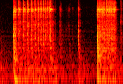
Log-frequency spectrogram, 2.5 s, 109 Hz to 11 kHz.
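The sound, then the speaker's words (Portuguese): A fifty-centavo coin, a chunkier coin, drops onto a hard surface, ringing brightly and rattling in quick, tightening bounces before settling, then a second clear metallic clink follows a moment later. Fairly loud, no talking. “Agora, 50 centavos. Já é uma moeda mais gorducha.”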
